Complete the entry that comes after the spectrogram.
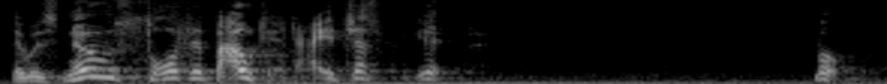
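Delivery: insist, then falter; husband insisting then noticing wife; insistent old man. A narrator's reading.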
